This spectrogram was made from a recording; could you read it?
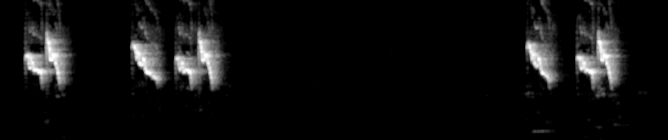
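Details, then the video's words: Morning chirping from a buxtoni Javan white-eye: thin, high, quickly falling notes given singly and in doubles, with a long silent gap before the last pair. "pleci bustomii di pagi hari"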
